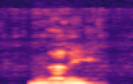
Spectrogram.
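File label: "nanny", British English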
